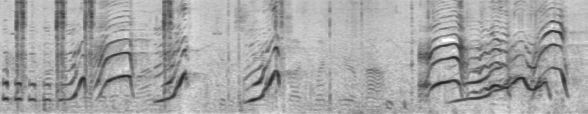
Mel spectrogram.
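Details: During an adult spotted hyena's relentless attack on a young clanmate, drawn-out whining squeals climb and fall in pitch, some wavering, in near-continuous bursts with brief pauses and clicking noises between.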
